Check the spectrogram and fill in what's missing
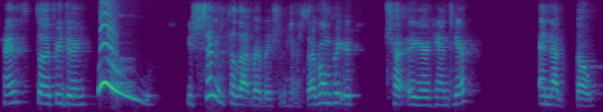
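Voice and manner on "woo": high, loud hoot; high-pitched whoop; head-voice woo. Shown as a demonstration. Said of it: "head voice is our higher voice".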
